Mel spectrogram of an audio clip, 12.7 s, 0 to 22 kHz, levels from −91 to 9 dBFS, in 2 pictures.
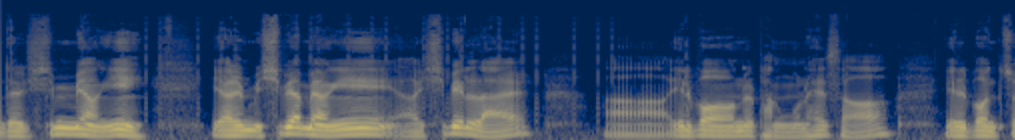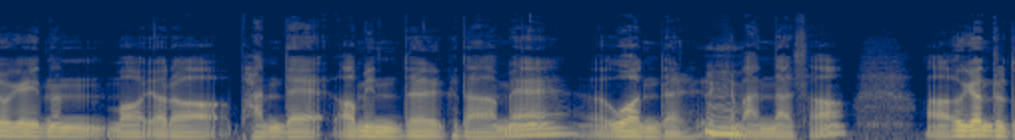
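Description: From about 0.76 s to 3.84 s there's a stretch of GSM signalling bursts: a galloping dit-dit-dit of short buzzes sitting around 30 dB under the speech. That pattern points to a 2G phone nearby handling signalling traffic rather than a live call, sending its radio bursts in short groups. The audio circuit rectifies that RF, and the buzz repeats at about 217 Hz, matching the GSM frame rate.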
